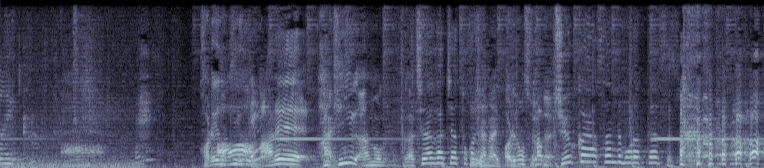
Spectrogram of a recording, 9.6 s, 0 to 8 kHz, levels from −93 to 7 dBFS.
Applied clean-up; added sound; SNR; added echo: none; Keyboard (musical); 17 dB; reverberation time 1.7 s.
